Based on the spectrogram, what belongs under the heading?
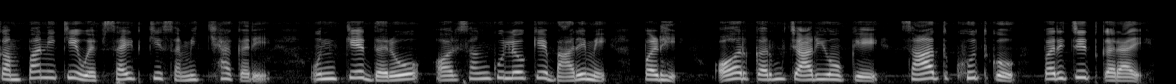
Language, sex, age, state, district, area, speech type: Hindi, female, 60+, Rajasthan, Jodhpur, rural, read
